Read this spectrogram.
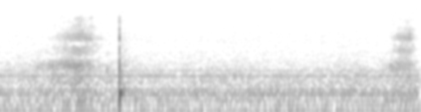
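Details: Dog snoring softly while asleep indoors: two breathy, rasping snores about three seconds apart, a brief click between them, and a low, constant hum in the background.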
